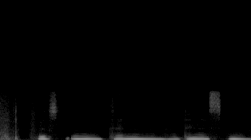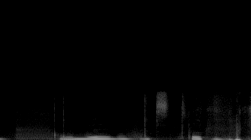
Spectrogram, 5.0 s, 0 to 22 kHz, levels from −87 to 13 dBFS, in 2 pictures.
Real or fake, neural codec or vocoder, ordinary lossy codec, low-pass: fake; codec, 16 kHz, 0.5 kbps, FunCodec, trained on Chinese and English, 25 frames a second; none; none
